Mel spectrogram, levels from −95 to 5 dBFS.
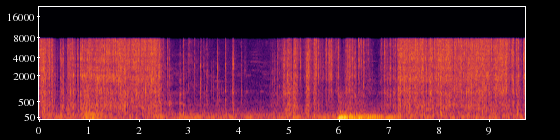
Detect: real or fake real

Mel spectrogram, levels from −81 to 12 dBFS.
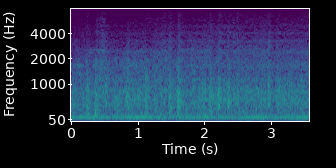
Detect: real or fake real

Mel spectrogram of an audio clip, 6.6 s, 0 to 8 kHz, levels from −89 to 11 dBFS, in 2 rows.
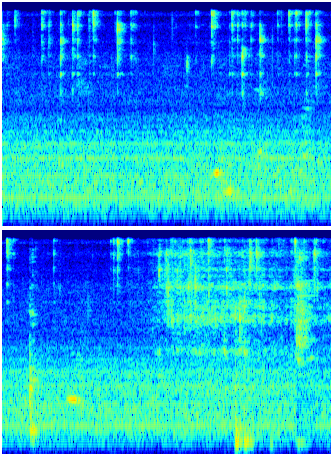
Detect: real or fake real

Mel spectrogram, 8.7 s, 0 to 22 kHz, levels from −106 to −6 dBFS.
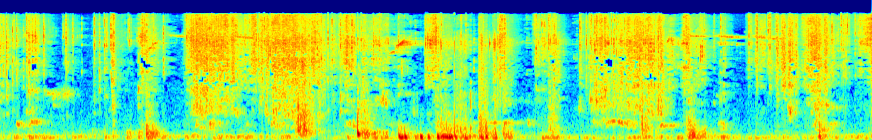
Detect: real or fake real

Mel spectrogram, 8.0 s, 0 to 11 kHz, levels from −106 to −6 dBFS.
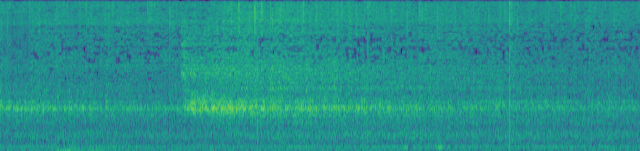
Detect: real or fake real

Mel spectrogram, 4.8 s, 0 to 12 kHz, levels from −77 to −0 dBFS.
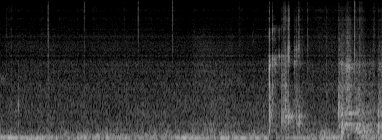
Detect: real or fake fake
